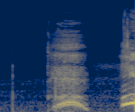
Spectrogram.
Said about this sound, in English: Like, sorry, she's like, I was waiting. I didn't know it was my turn to gasp.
